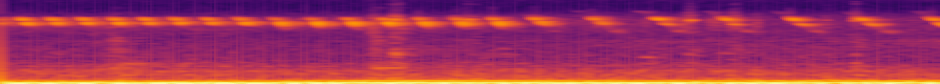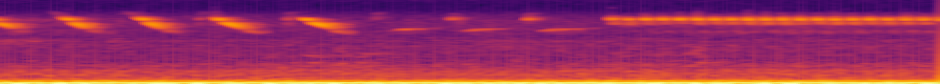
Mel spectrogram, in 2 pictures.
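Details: Canary singing a quick series of high, downward-sweeping notes that slow and spread out, ending in a steady, fast, even trill; a low constant hum underneath.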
